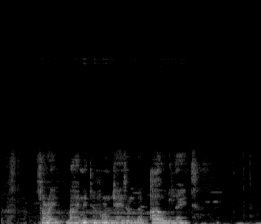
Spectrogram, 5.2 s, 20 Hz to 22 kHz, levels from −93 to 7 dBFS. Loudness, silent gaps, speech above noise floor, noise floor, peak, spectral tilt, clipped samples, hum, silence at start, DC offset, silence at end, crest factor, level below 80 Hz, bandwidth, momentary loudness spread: -32 LUFS; none; 37 dB; -68 dBFS; -14 dBFS; -8.5 dB/octave; under 0.1%; none; 0.8 s; under 0.1%; 0 s; 20 dB; -64 dBFS; 7 kHz; 10 LU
